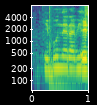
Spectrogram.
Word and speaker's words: invulnerabilidad: Eh, inmunerabilidad, ¿sí se dice así? Invulnerabilidad.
